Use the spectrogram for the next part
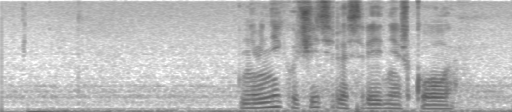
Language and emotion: Russian, neutral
